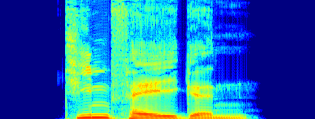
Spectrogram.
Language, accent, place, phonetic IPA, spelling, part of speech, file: German, Germany, Berlin, [ˈtiːmˌfɛːɪɡn̩], teamfähigen, adjective, De-teamfähigen.ogg
- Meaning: inflection of teamfähig: 1. strong genitive masculine/neuter singular 2. weak/mixed genitive/dative all-gender singular 3. strong/weak/mixed accusative masculine singular 4. strong dative plural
